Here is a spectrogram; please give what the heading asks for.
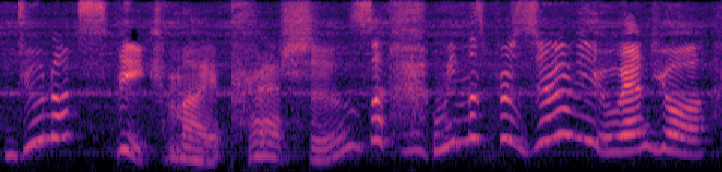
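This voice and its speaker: A woman's voice: high-pitched, wildly swooping pitch, slow, fairly bright tone, slight background noise, heavily acted, poor audio. A woman playing a giddy, scheming male mad scientist in a comic radio play, with theatrical, stilted formal speech and a cloying, fiendish manner. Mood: cloying, menacing.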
